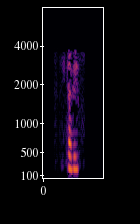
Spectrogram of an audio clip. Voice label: Sheriff Dispatch, scanner

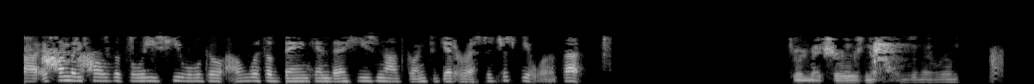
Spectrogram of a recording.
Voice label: Mesa County Sheriff Dispatch

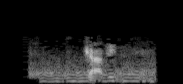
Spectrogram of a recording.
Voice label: Sheriff Dispatch, scanner

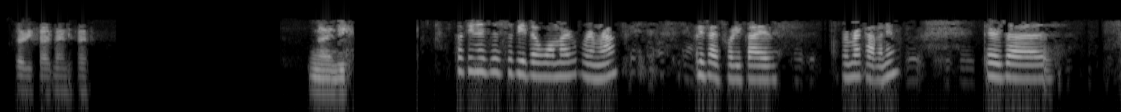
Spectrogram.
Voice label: Police Department Dispatch; Grand Junction

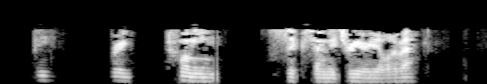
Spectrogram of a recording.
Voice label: Sheriff Dispatch; Mesa County

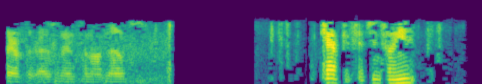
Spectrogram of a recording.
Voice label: Sheriff Dispatch, scanner

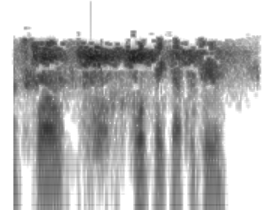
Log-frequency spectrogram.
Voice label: Fire Department Dispatch; Grand Junction

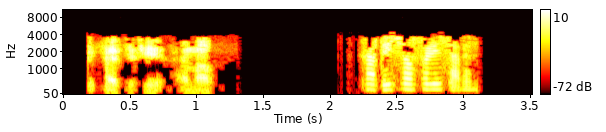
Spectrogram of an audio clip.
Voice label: Police Dispatch

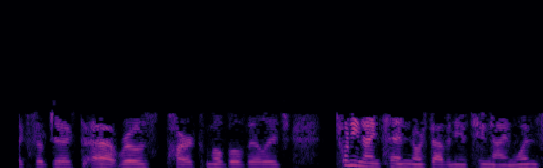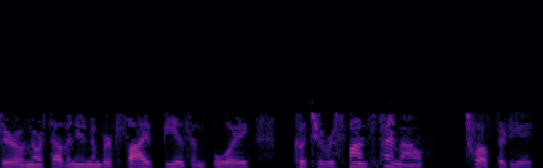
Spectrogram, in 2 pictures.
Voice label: Fire Department Dispatch, scanner; Grand Junction

